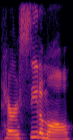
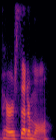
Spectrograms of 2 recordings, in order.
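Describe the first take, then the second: First: The word is said the English way. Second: The word is said in a non-English way. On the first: This is how people say it in England. "as they call it in England" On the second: This is how the song says it. "he says it wrong in the song"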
